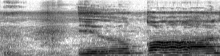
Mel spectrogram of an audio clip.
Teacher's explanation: Tapi kalau huruf zal harus ditahan, jangan sampai ada pantul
